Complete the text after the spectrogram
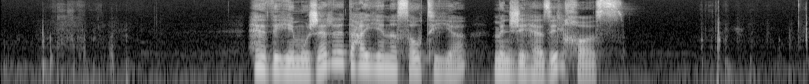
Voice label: arabic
